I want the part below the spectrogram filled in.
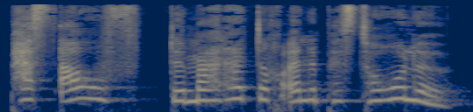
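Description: A nervous, excitable young girl who talks breathlessly, read by a woman storyteller. She sounds high and anxious in a children's mystery story. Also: moderate pace.

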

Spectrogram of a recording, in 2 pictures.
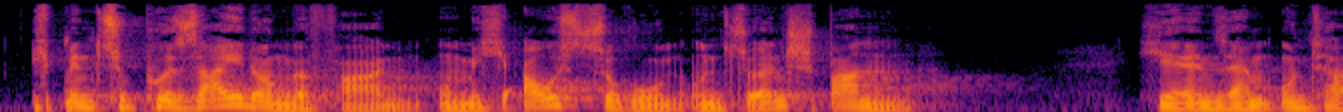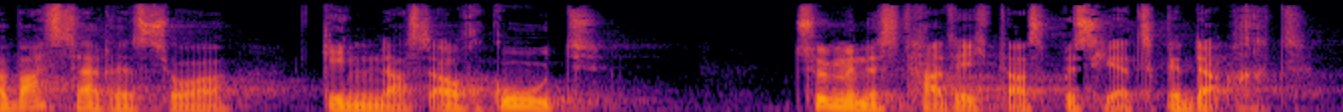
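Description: A man reading a dramatic story in the first person, with an expressive, theatrical manner. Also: fairly low pitch, in a large hall. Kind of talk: scripted dramatic narration.

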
